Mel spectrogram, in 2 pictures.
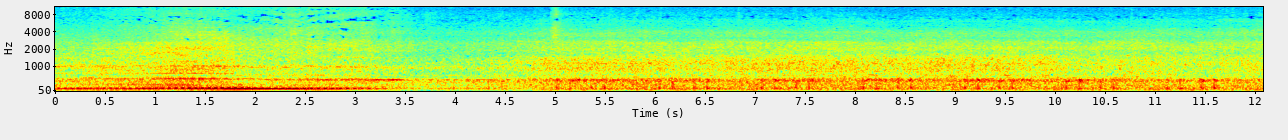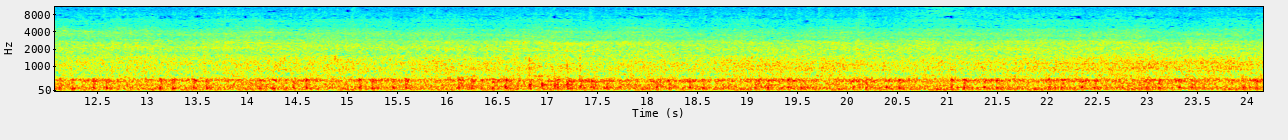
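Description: An express train passing close by on the next track. Its locomotive's low drone swells and fades over the first few seconds, then its coaches' wheels rumble and clatter steadily on the rails.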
